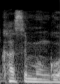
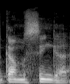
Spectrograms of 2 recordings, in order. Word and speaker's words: Kamusinga: Friends School Kasimungu, hopefully I'm pronouncing it right, sir. No, Friends School Kamusinga. Kamusinga. That's right.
